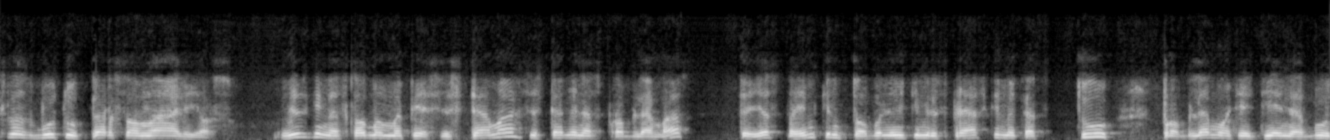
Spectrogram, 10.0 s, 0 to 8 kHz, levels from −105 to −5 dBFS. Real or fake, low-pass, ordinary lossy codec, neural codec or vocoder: fake; 7.2 kHz; AAC, 48 kbps; codec, 16 kHz, 8 kbps, FreqCodec, smaller model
